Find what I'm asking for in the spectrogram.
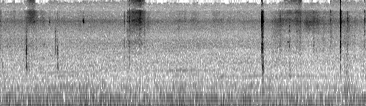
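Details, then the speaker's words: Worn outer tie rod ends on a Corolla, both sides bad: occasional sharp clunks over a low rumble as the car moves and steers, before replacing the tie rods. "You'll hear it clunk. See? Both of them."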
